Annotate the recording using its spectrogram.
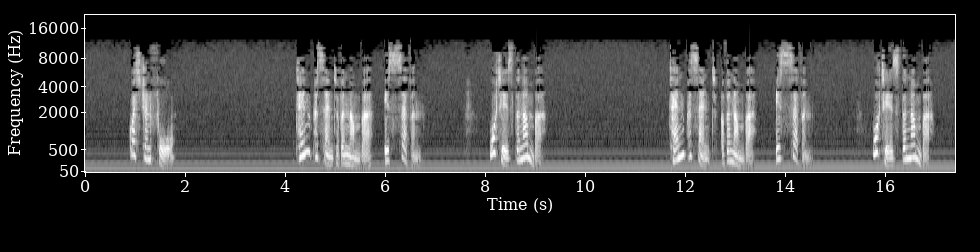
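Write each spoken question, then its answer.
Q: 10% of a number is 7. What is the number?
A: 70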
